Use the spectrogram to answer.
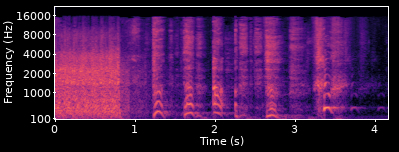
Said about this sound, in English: Oh no. I think I hear gunshots.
